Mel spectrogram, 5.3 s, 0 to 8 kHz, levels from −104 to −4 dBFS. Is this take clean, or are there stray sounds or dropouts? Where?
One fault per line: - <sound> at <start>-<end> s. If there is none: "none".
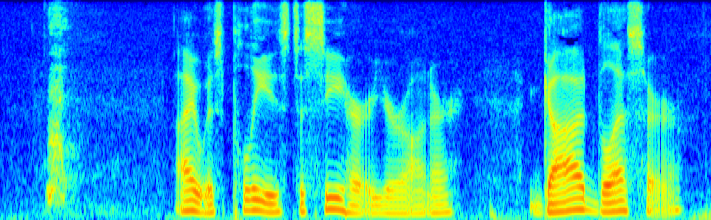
- bark at 0.3-0.9 s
